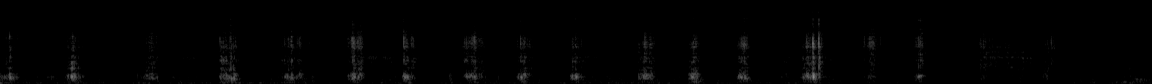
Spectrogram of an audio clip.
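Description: Crunchy pork scratchings being chewed with the mouth closed: a steady run of short, crisp crunches about two a second, faint overall, easing off briefly near the end.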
